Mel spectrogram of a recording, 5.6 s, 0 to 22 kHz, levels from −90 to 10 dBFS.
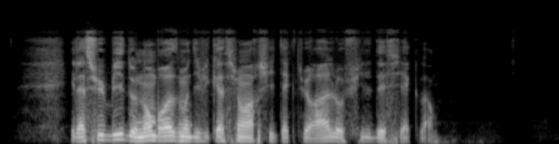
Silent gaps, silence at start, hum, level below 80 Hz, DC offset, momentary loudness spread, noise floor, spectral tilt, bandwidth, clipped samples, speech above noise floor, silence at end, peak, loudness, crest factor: none; 0.5 s; none; -56 dBFS; under 0.1%; 15 LU; -78 dBFS; -6.5 dB/octave; 9.4 kHz; under 0.1%; 59 dB; 1.3 s; -2 dBFS; -19 LUFS; 18 dB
